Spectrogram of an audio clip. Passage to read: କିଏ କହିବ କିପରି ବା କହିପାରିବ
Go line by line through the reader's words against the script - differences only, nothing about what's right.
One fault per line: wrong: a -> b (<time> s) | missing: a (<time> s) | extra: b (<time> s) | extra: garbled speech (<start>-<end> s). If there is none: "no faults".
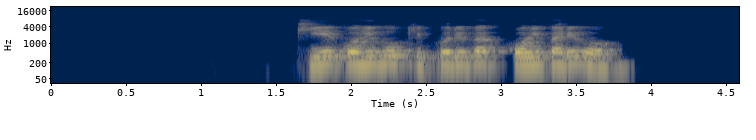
no faults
